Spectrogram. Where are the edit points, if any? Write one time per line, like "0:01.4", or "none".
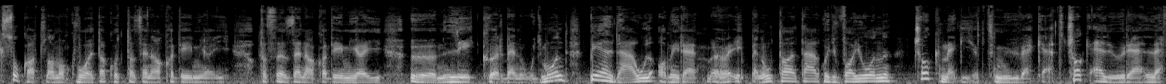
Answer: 0:02.6
0:08.2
